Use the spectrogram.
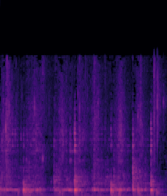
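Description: Shredded cabbage mixture sizzling in a pan, splashed with a spoonful of water, while a spoon scrapes and stirs it in regular strokes; close, moderately loud, with no voices.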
